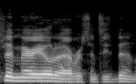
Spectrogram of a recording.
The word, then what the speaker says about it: Mariota: I just figure out it that is how Marcus pronounces. Mariota. Mariota. Mariota.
